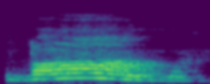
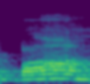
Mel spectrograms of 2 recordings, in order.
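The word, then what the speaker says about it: vaṃ: Her seed syllable is bomb, or bomb in Tibetan, because they can't say V.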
